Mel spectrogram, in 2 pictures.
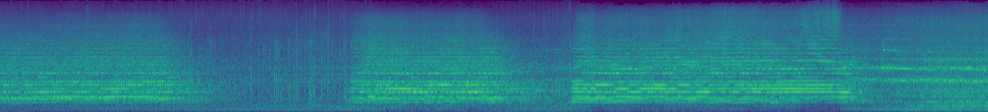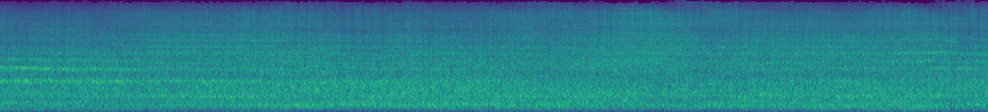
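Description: Freight train's diesel locomotive horn sounding three long chord blasts, the last two almost run together, then the locomotives and a string of gondola cars passing close by with a steady rumble and wheels clacking over the rail joints.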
